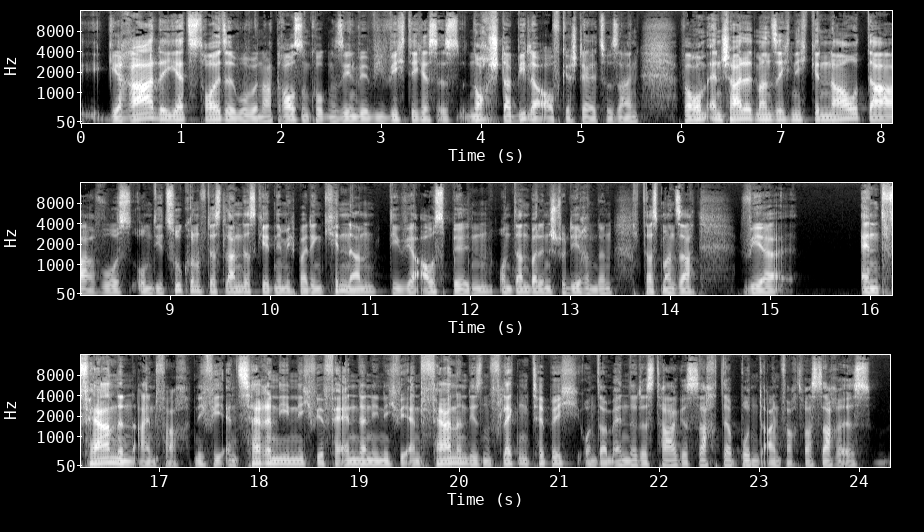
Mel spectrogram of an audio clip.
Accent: Hamburg, Germany; Äh, ich bin Hamburger, ich musste mir mein Leben lang anhören, dass unser Abitur nichts wert ist

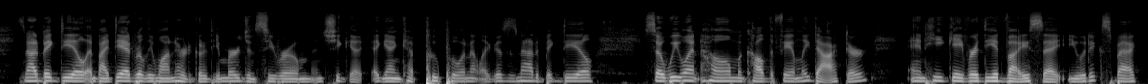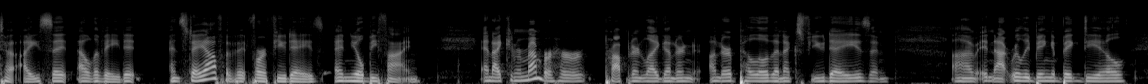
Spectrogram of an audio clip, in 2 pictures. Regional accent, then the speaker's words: Michigan, United States; I grew up in Michigan

